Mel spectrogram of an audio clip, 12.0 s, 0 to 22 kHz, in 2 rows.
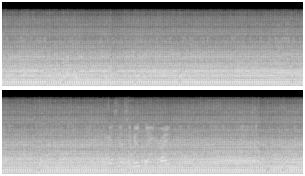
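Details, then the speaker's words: John Deere D110 mower V-twin test-running after a full rebuild with a new head gasket, done after a detached flywheel magnet was found: steady, even putter at constant speed, no knocks or misfires. Possible valve-cover oil leak, maybe just burn-off. Normal running. "right so foreign whoa i said seems to run good oh so good"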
